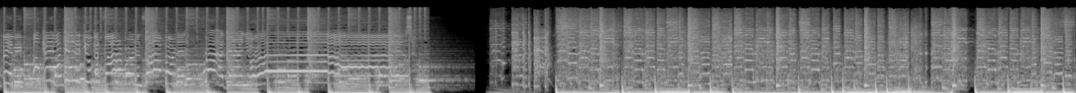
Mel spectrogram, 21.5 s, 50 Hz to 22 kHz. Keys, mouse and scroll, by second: 0.2 click, 1.6 v, 1.9 click, 5.6-6.5 alt+scroll up 1, 7.0-7.5 alt+scroll down 1.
